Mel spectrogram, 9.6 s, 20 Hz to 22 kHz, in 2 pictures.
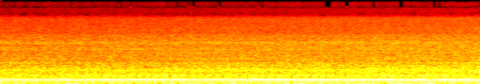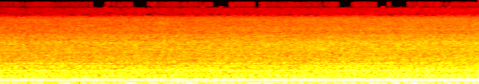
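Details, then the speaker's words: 1985 Jeep CJ7 with newly installed Holley Sniper EFI, just after first startup: steady even idle with a smooth low rumble and no misses or knocks; engine idling healthy. "you can hear it's running really smooth I've been messing around with it for a while"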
